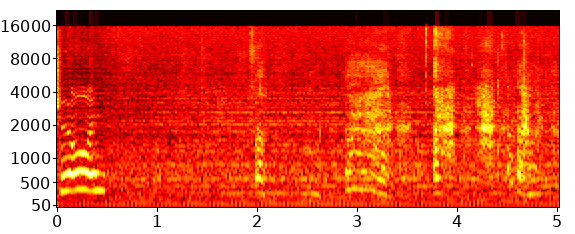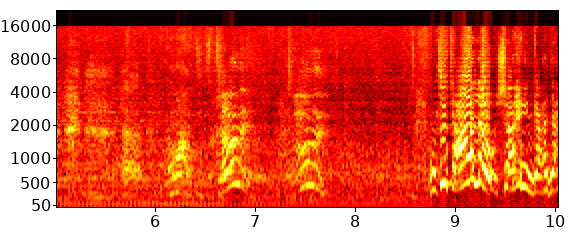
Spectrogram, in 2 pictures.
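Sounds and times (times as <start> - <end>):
man laughing: 2.9 - 6.0.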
